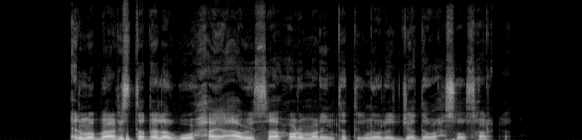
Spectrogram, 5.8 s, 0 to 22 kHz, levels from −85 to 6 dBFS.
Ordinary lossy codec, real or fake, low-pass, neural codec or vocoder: none; real; none; none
